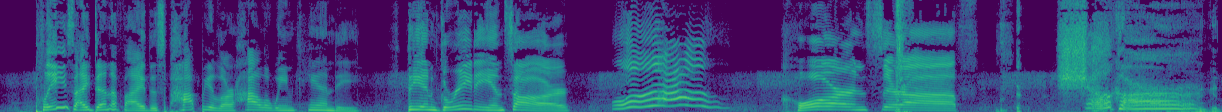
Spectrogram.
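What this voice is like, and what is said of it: Spooky witch voice. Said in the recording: “my spooky witch voice”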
